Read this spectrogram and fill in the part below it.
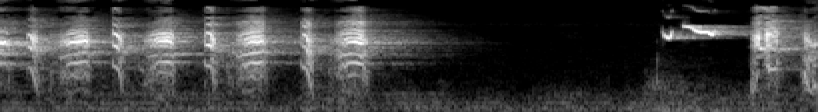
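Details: Long-tailed shrike with a full mimicry repertoire, including cat and chicken sounds. Six quick harsh notes in a row, a pause, then a thin high whistle and a scratchy burst.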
